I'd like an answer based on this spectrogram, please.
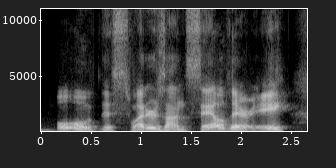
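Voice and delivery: put-on high-pitched Canadian accent. Retelling a friend's story of Canadian customers at a fly fishing shop; Canadian accent impression. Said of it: "they'll come in from Canada, come in and be like".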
